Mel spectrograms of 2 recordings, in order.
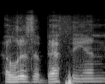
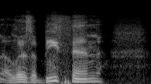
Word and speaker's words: Elizabethan: but there is a uh elizabethian Elizabethan excuse me I think it's Elizabethan that would be the pronunciation that I've heard uh type of color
